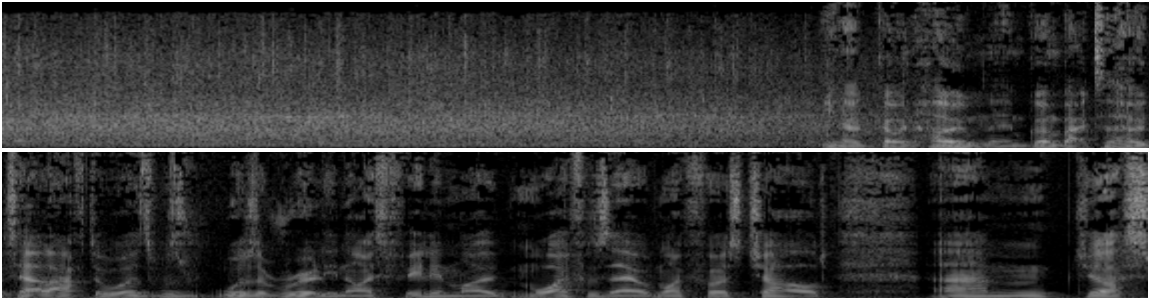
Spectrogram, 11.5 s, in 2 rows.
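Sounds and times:
cricket crowd applauding standing ovation: 0:00.0 - 0:04.9
speech: 0:04.1 - 0:11.4.

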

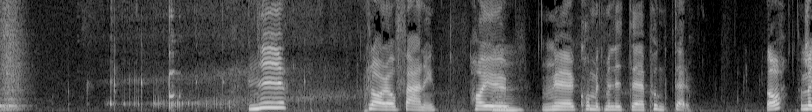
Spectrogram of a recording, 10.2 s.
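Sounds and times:
person gulping a drink from a glass: 0:01.1 - 0:04.6
speech: 0:03.1 - 0:03.7, 0:04.6 - 0:08.7, 0:09.6 - 0:10.1.

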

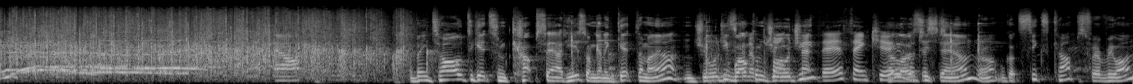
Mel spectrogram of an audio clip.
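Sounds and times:
audience applause welcoming a guest onto a show: 0:00.0 - 0:04.4
speech: 0:04.1 - 0:11.3.

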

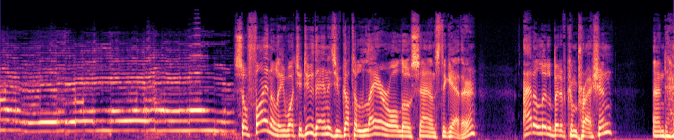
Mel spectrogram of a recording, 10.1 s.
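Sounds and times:
reversed processed howl-like harmonic drone: 0:00.0 - 0:03.6
speech: 0:03.5 - 0:10.1.

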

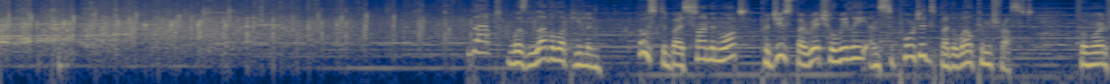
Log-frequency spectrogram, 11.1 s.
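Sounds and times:
applause: 0:00.0 - 0:06.3
speech: 0:04.7 - 0:11.0.

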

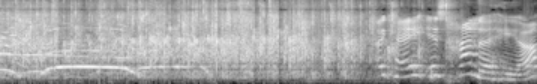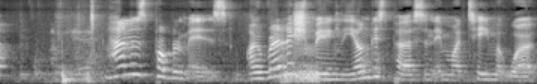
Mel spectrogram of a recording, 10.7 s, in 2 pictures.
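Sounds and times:
high whoop: 0:00.0 - 0:02.0
audience applause: 0:00.0 - 0:03.8
speech: 0:04.8 - 0:10.7.

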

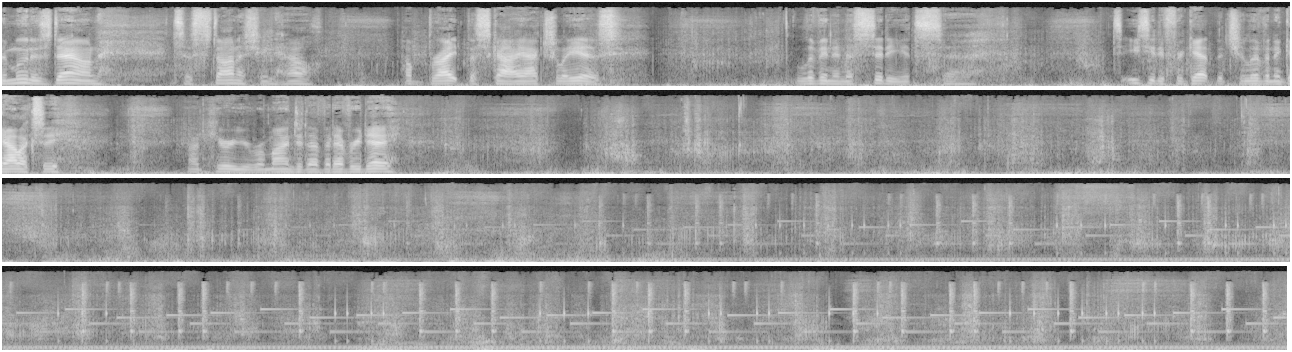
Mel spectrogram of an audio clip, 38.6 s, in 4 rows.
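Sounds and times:
speech: 0:00.0 - 0:04.8, 0:06.0 - 0:10.4, 0:11.0 - 0:13.1
boots crunching through the snow at the South Pole: 0:00.0 - 0:09.0, 0:09.6 - 0:38.6.

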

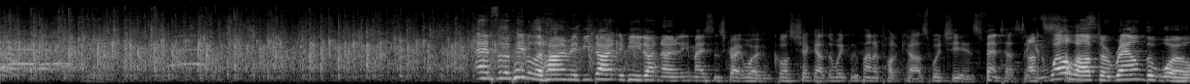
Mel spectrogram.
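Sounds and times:
audience applause: 0:00.0 - 0:06.6
speech: 0:04.8 - 0:11.8.

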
